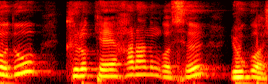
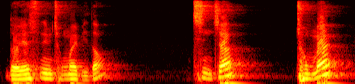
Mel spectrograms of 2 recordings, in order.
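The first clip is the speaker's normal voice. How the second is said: repeated probing questions, rising at the end; pressing questioning; 7 semitones lower than usual. Retold or imitated. Someone testing another's faith, mildly insistent. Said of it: "이 정말을 여러 번 물어보면".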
